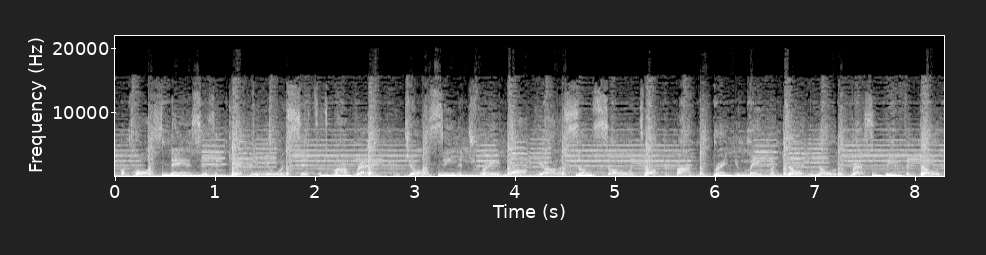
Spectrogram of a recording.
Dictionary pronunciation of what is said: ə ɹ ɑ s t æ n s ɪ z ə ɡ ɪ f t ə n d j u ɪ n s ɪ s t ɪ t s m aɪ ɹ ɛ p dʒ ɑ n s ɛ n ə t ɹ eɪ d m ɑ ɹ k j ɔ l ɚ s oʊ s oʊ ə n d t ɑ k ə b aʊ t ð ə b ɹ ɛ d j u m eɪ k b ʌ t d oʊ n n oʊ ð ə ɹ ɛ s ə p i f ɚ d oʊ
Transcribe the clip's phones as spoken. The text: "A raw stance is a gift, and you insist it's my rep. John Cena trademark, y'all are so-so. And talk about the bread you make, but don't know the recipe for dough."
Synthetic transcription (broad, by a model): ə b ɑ s t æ n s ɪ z ə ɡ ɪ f ə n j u ɪ n s ɪ s t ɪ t m aɪ ɹ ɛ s dʒ ɑ n s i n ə t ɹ eɪ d m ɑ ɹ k j ɔ l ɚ s oʊ s oʊ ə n t ɑ k ə b aʊ t ð ə b ɹ ɛ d j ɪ m eɪ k b ʌ t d oʊ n n oʊ ð ə ɹ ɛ s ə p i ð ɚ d oʊ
